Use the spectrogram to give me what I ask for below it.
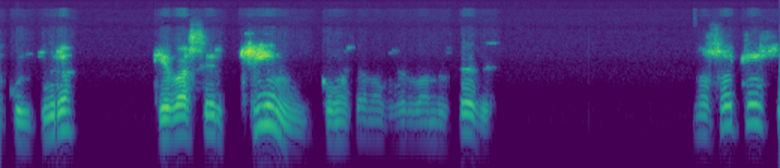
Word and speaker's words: Qin: que va a ser Qin, como están observando ustedes. Nosotros en castellano pronunciamos Qin porque hay una Q ahí, pero en realidad su pronunciación, como están observando ahí entre corchetes, es Shin.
